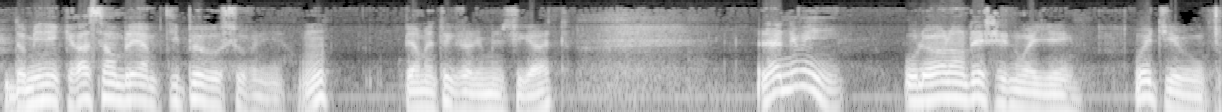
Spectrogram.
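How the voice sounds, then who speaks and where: Patient police commissioner, low husky voice, probing, paternal, 1950s radio drama, muffled old recording. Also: male voice, very animated, normal speed, pauses often, a little mellow, dry recording. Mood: patient questioning. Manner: probing, paternal, conversational with muttered prompts. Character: shrewd, patient male police commissioner questioning a witness. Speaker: actor in a radio mystery play.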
